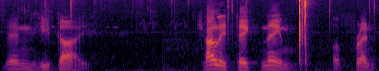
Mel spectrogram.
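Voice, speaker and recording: An actor playing a cheerful, guileless Crow scout and horse thief in a 1950s radio western, speaking halting broken English and calling himself by name. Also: male voice, on the low side, sing-song. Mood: earnest, wistful. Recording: old radio recording with background noise.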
